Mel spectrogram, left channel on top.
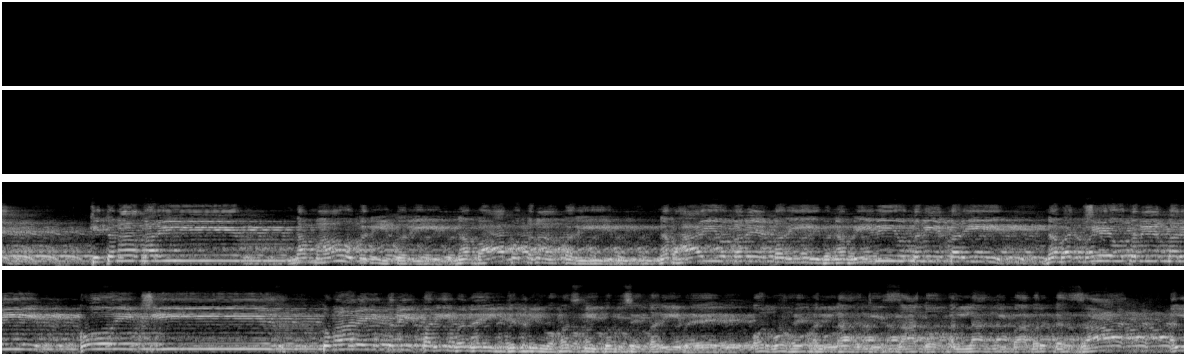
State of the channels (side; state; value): left; silent; 61 dB below the other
